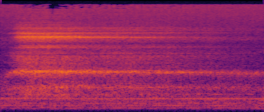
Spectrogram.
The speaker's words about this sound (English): We'll begin with some deep rounds of breath just to slow everything down, to focus in. So let's take a deep breath in now and let it go.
